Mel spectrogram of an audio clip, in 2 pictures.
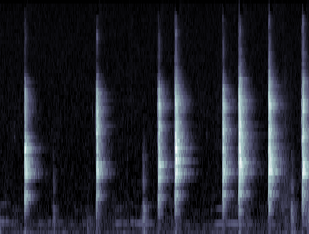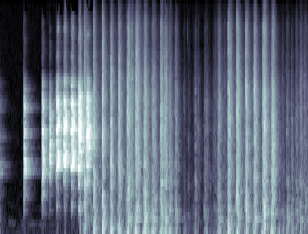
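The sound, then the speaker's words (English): A hand-held turkey call imitates two wild turkeys flying down: a slow series of sharp, clucking calls, then rapid, loud fluttering wing beats in two bursts, the second softer at first and building again. “But here is mine with the wing combined.”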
